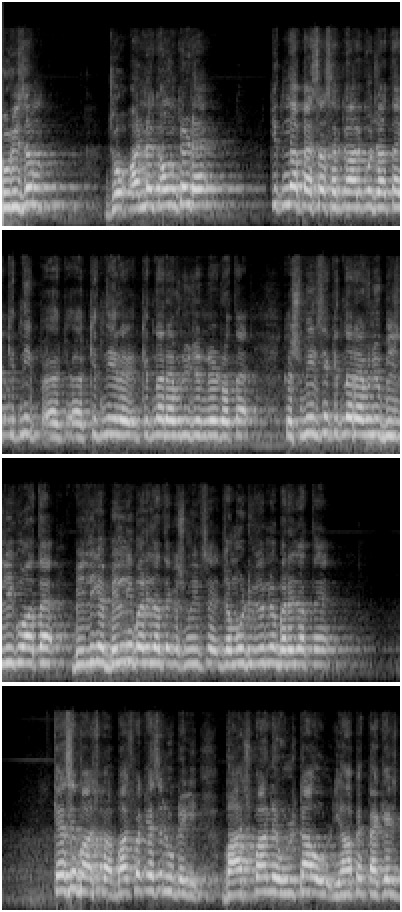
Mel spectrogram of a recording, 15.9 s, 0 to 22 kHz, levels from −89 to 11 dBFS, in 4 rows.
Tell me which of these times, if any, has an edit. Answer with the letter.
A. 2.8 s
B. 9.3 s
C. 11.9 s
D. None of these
D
